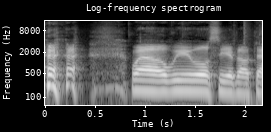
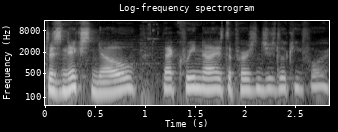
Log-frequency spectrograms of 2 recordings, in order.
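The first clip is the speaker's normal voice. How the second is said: secretive, hushed half-whisper; 10 dB quieter than usual. Asking a co-host a secret question about a match: half-whisper. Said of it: "I guess I need to whisper here".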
